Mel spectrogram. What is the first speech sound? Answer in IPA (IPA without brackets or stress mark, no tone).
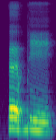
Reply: ɘ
